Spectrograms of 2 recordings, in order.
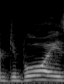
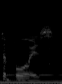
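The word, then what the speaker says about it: Du Bois: since we're in America they pronounce it de boys yeah they do think about think about W de boys it's not du he's not fancy yeah that's true or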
